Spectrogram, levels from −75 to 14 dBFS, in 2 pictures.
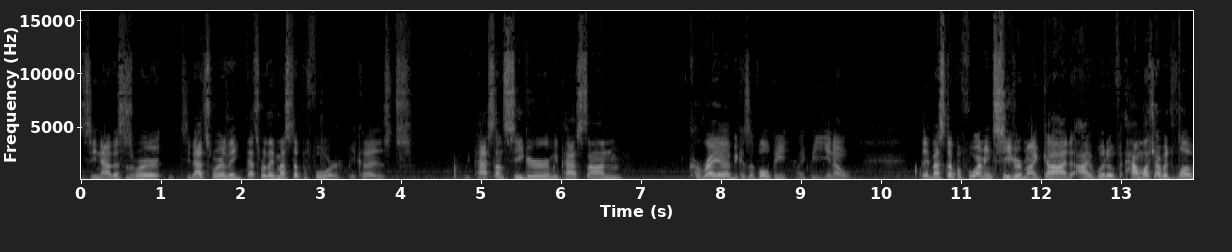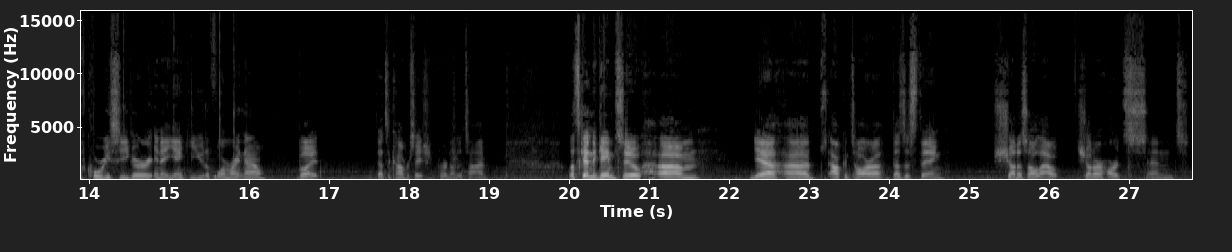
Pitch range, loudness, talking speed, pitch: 105-130 Hz, -29 LUFS, 180 wpm, 120 Hz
